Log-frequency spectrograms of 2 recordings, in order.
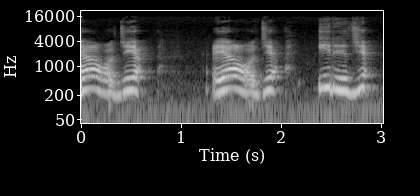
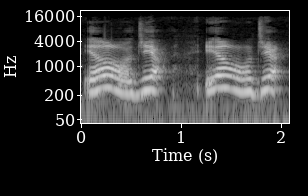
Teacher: زیر آپ کو دکھ رہا ہے یہ عارضی زیر ہے، تو را ساکن سے پہلے عارضی زیر ہو تو را کو پر پڑھیں گے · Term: تفخیم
